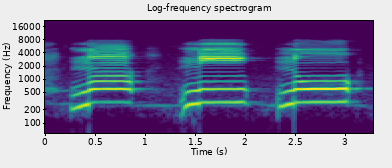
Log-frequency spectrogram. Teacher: یعنی انیاب سے لے کر ثنایا تک کے مقابل مسوڑوں سے لگتی ہے تو حرف نون ادا ہو جاتا ہے۔ ثنایا کے دانتوں کی جڑوں سے جب لگتی ہے نا تو حرف نون ادا ہو جاتا ہے۔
